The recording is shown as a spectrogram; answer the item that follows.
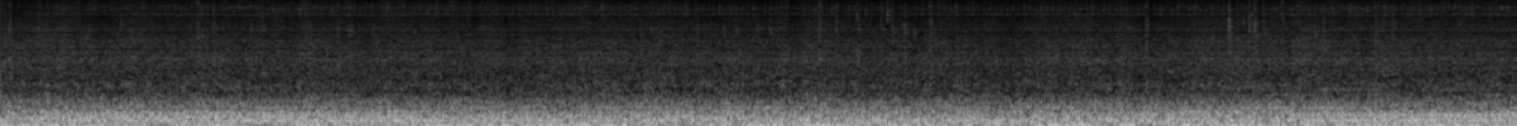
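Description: Semi truck's diesel engine and road noise heard inside the cab while driving: a steady low drone.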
